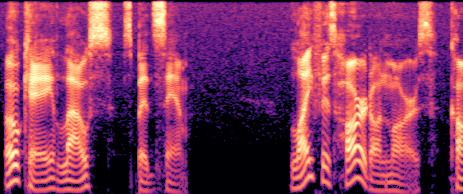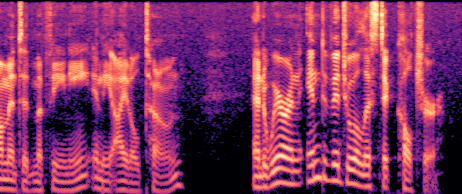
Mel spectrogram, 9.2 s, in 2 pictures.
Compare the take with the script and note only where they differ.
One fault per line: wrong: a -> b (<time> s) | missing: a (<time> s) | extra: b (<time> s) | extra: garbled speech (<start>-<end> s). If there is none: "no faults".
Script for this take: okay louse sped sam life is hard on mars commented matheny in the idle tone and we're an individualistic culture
no faults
